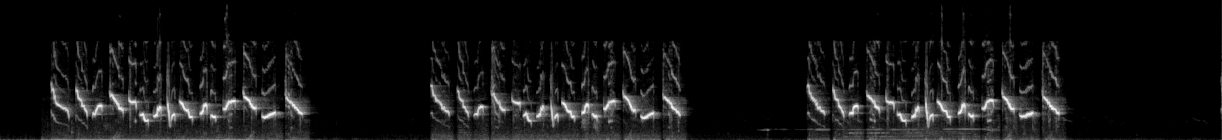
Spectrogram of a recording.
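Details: Lure recording of white-eye song in the long ngalas ngeplong style, meant to get caged birds singing: three bursts of fast, high, squeaky chirps, each roughly two and a half seconds long, briefly over a low hum.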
